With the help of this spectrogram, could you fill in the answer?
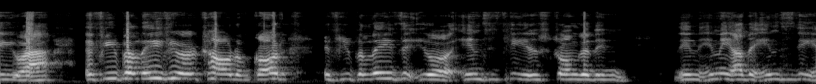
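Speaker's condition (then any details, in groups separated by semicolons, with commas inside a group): Cerebral palsy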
